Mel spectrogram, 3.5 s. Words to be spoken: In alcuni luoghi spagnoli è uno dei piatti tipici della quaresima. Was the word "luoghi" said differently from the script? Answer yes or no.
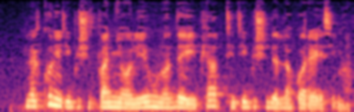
yes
